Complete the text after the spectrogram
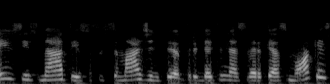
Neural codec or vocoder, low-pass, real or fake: none; 7.2 kHz; real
